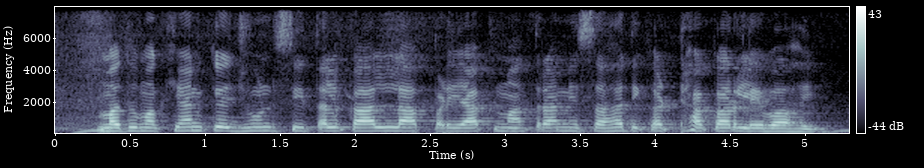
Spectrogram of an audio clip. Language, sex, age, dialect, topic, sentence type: Magahi, female, 25-30, Western, agriculture, statement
